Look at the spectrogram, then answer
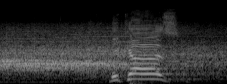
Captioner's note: applause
